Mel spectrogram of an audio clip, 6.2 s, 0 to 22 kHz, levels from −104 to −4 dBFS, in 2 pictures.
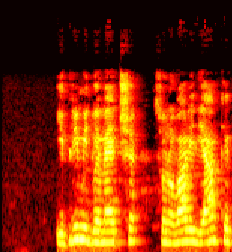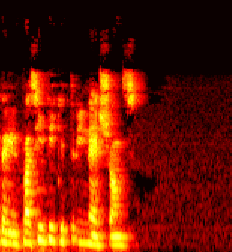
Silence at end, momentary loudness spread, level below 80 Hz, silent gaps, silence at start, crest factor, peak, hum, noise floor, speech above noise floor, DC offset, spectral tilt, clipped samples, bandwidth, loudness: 1.3 s; 13 LU; -58 dBFS; none; 0.75 s; 20 dB; 0 dBFS; none; -75 dBFS; 56 dB; under 0.1%; -4.5 dB/octave; under 0.1%; 7.2 kHz; -19 LUFS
